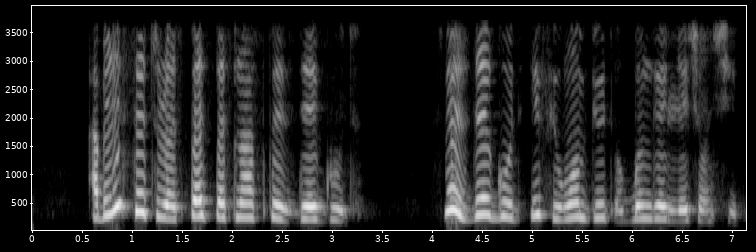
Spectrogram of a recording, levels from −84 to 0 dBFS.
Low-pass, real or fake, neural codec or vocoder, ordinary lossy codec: 3.6 kHz; real; none; none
